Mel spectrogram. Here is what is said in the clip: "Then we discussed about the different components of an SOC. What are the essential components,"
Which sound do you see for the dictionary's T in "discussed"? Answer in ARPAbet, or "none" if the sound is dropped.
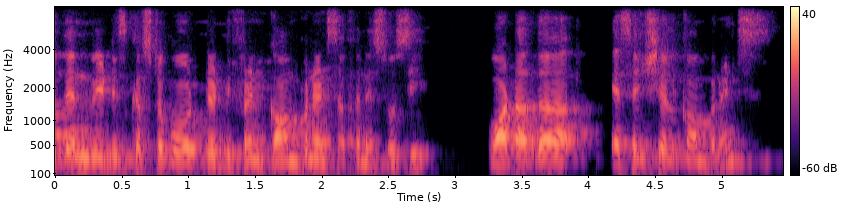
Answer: T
